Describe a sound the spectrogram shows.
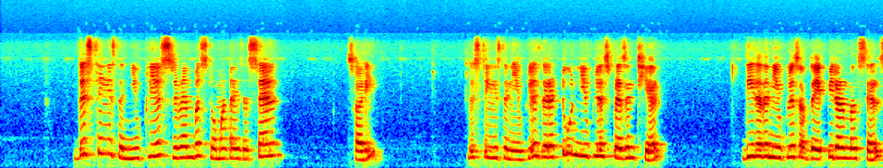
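A young woman speaks calmly and clearly into a close microphone, explaining.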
